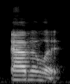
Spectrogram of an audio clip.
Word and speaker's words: Adelaide: Adelaide, Australia, South Australia, correct?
